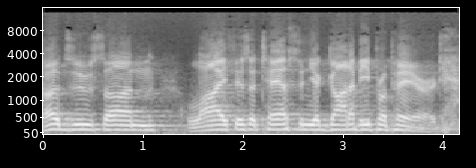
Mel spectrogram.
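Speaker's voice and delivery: preacher's sermonizing voice, holding forth from the pulpit. Retelling a comic strip, the preacher answers a complaining boy in a preacher's pulpit voice. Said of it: "responds in his best pulpit voice".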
